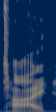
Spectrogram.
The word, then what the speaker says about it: Ti: and the geforce rtx 3090 ti or apparently it's called pronounced tie that we all learned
